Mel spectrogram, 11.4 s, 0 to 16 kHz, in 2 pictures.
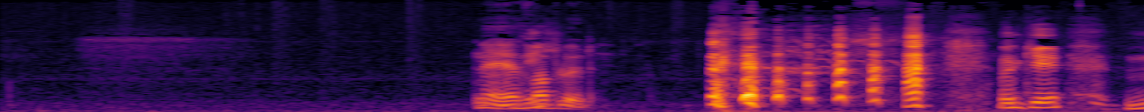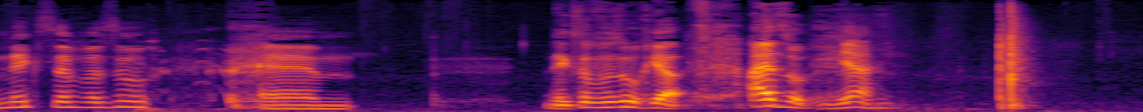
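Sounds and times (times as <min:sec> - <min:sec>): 
speech: 0:02.4 - 0:03.9, 0:05.0 - 0:07.6, 0:08.4 - 0:10.3
laughter: 0:03.6 - 0:05.2, 0:06.4 - 0:07.3
hand slapping chest: 0:10.6 - 0:11.0.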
